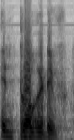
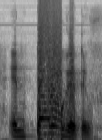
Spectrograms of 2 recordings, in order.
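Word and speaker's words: interrogative: अच्छा, अक्सर लोग इसको, हमारे उस्ताद भी अक्सर इसको कहते हैं इंटेरोगेटिव। तो please mind it, the word is इंट्रोगेटिव, नॉट इंटेरोगेटिव। इंटेरोगेटिव लफ्ज नहीं होता, इसका प्रोनाउंसिएशन है इंट्रोगेटिव, इंट्रोगेटिव, इंट्रोगेटिव। सो the correct pronunciation is इंट्रोगेटिव।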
